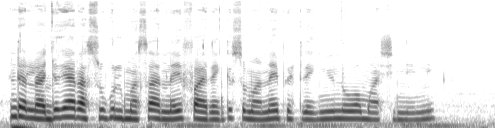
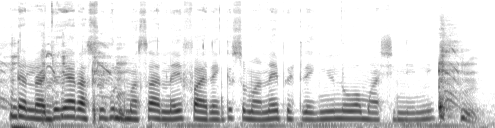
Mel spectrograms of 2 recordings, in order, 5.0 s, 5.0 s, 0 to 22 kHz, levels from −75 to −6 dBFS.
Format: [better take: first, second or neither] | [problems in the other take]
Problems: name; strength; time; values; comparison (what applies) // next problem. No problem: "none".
first | background sound (Cough); 11 dB below the speech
